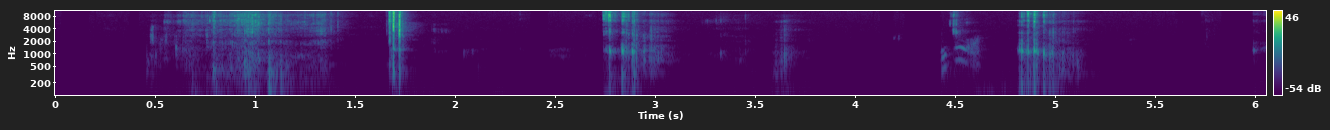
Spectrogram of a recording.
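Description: Doritos tortilla chips being bitten and chewed close to the microphone: a spell of crackly chewing, then a run of sharp, separate crunches about a second apart.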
